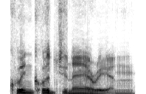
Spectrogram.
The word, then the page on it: Quinquagenarian: British English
